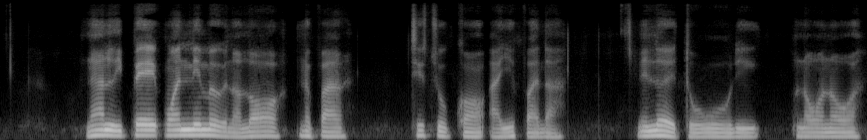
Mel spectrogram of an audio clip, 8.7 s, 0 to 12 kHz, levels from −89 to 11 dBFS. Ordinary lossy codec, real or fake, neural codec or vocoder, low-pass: AAC, 64 kbps; fake; codec, 24 kHz, 0.9 kbps, WavTokenizer, large speech release; 10.8 kHz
